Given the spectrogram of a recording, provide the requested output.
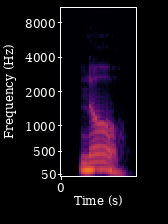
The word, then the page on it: naw: スコットランド英語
